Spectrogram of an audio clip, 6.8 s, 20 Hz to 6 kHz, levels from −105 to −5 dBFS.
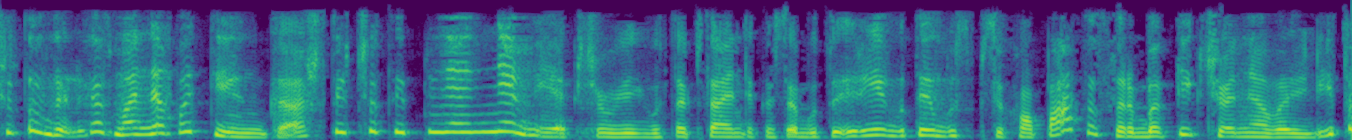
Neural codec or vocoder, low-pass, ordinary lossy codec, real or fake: codec, 16 kHz, 16 kbps, FunCodec, trained on LibriTTS, 50 frames a second; 5.4 kHz; AAC, 32 kbps; fake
